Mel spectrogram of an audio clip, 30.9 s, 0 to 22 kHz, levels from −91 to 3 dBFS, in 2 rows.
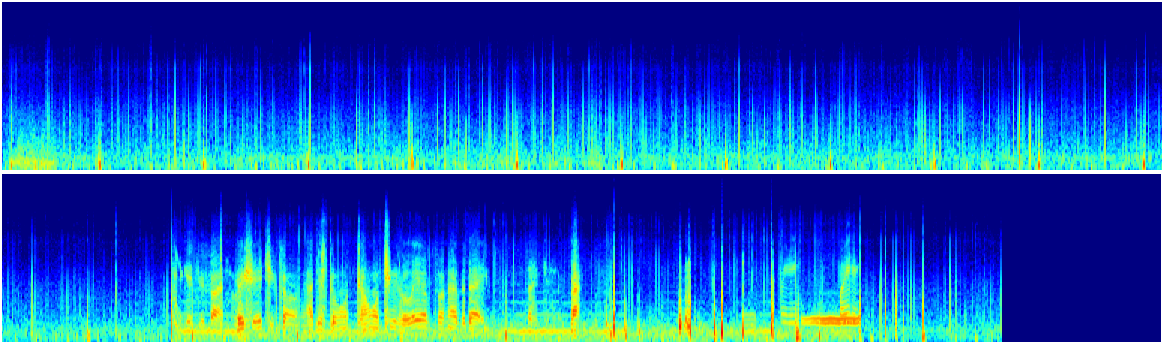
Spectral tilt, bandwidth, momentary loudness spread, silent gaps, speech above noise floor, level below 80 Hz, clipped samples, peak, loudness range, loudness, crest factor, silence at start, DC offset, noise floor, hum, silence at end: -8 dB/octave; 10 kHz; 25 LU; none; over 66 dB; -40 dBFS; under 0.1%; 0 dBFS; 15 LU; -26 LUFS; 28 dB; 0 s; under 0.1%; under -90 dBFS; none; 2.15 s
